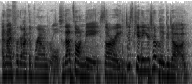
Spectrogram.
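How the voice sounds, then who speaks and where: Bright, animated woman playing a game. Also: medium pitch, fast, a little hiss or hum. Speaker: card game player. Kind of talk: casual game-play chat.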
